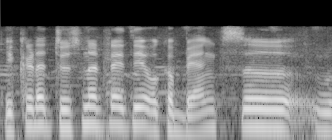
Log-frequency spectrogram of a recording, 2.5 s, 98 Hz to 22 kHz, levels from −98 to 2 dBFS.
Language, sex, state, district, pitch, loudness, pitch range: Telugu, male, Andhra Pradesh, Sri Satya Sai, 160 Hz, -14 LUFS, 150-175 Hz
